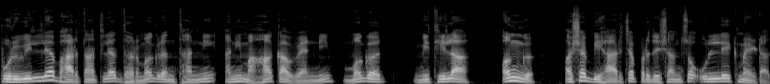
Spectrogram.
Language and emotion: Goan Konkani, neutral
